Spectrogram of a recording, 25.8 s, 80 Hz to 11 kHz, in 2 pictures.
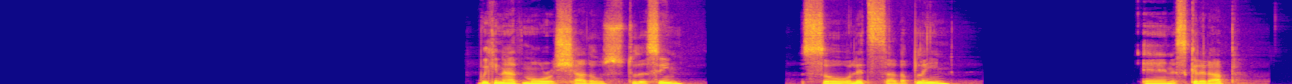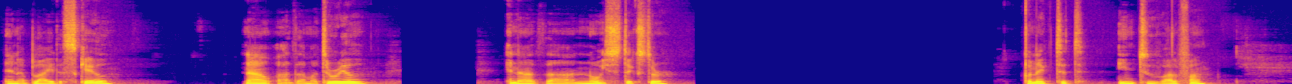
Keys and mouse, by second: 2.1 click, 7.0-7.4 shift+middle drag, 11.2-12.6 typing, 12.4 click, 13.8 ctrl+a, 15.3 middle click, 16.1 click, 17.7 shift+a, 22.3 click, 24.2-25.8 drag.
